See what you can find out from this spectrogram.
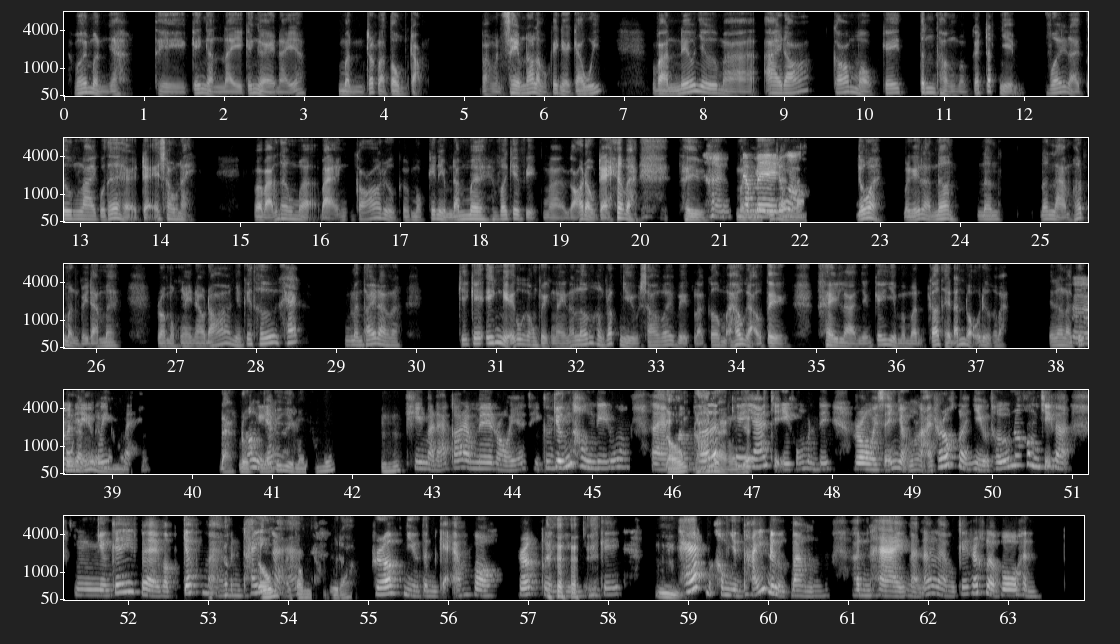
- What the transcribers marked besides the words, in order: laughing while speaking: "trẻ á bạn"; chuckle; laughing while speaking: "hay"; laugh; tapping
- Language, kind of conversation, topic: Vietnamese, podcast, Công việc nào khiến bạn cảm thấy ý nghĩa nhất ở thời điểm hiện tại?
